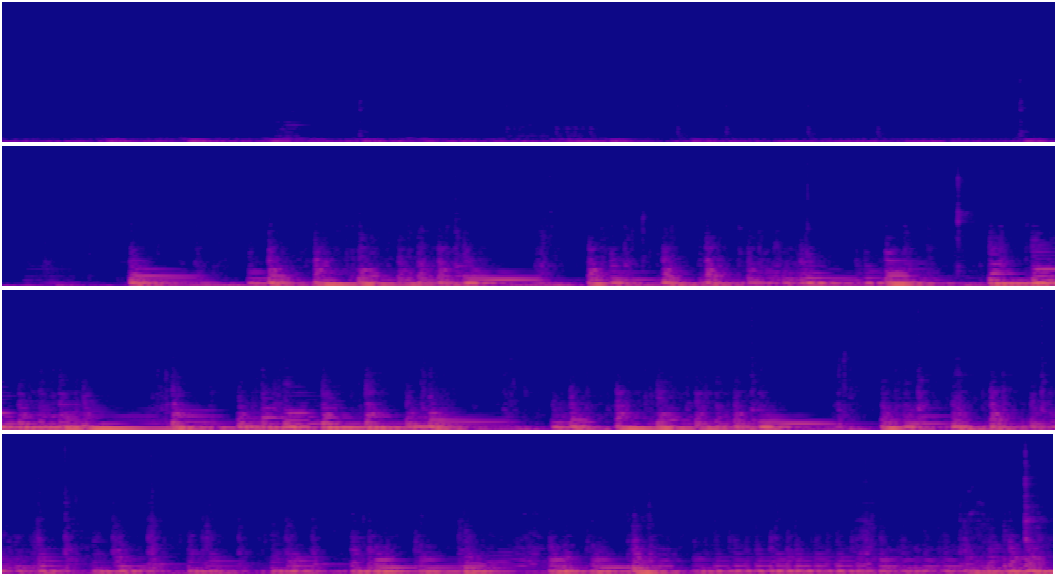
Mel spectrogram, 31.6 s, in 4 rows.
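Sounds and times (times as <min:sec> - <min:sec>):
bass sound: 0:08.9 - 0:31.5.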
